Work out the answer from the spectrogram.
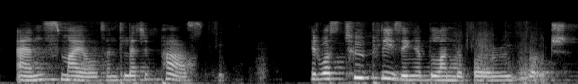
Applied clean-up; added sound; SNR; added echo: neural separator model SepFormer DNS4.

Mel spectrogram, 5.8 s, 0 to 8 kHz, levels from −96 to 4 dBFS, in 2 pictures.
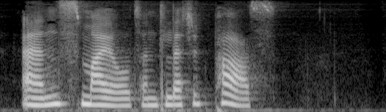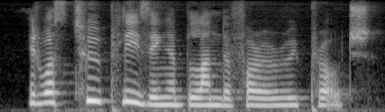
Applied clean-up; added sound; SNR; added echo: none; none; none; none.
